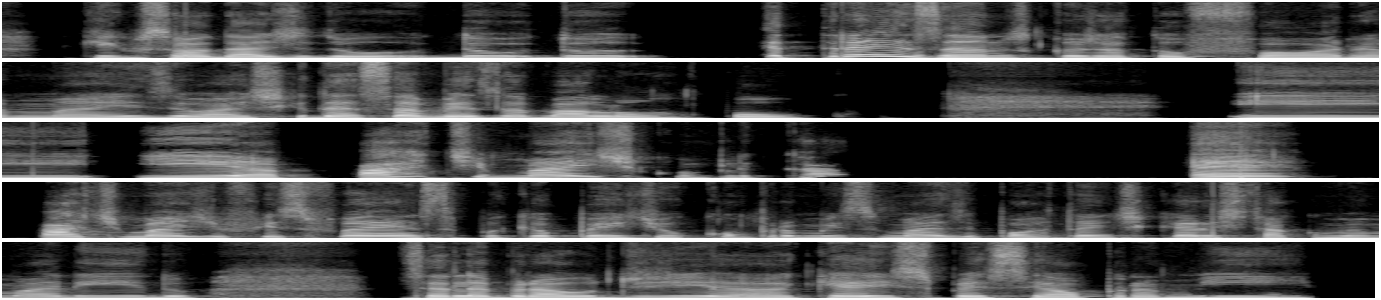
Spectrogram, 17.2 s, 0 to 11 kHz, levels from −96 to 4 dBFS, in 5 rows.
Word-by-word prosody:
fiquei 220 - -4
com 195 - -6
saudade 195 -2 +2
do 200 +1 0
do 230 +3 0
do 240 +1 -1 0.3
é - - +4
3 330 -1 +5
anos 235 0 +5
que - - -6
eu 230 - +4
já 215 - +1
tô 205 0 -3
fora, 190 +1 -2
mas 210 0 0
eu 220 - +2
acho 200 0 -1
que 225 - -5
dessa 240 +3 +4
vez 210 0 +2
abalou 220 -2 +2
um - - -2
pouco 185 -2 -3 0.9
e 230 0 0
e 260 +1 +5
a 245 0 +3 0.2
parte 270 +2 +1
mais 280 +5 +1
complicada 230 -1 -8 0.9
É, 300 +2 +5 0.3
parte 275 0 +2
mais 290 +1 +2
difícil 280 0 -4
foi 295 0 +3
essa, 280 -3 0
porque 245 -1 -10
eu - - -3
perdi 245 0 -1
o - - -4
compromisso 250 -2 -6
mais 275 +2 -1
importante 270 -1 -3
que 270 - -4
era 255 - +1
estar 250 +1 -4
com 240 - -10
o - - -3
meu 245 0 -2
marido, 225 -3 -3 0.5
celebrar 220 -2 +4
o - - +2
dia 215 +1 0
que 230 +3 0
é 225 - +5
especial 220 -2 0
pra 215 +1 -3
mim. 205 0 0
230 Hz, 200 wpm, -22 LUFS, 215-255 Hz, 0.9 s, 3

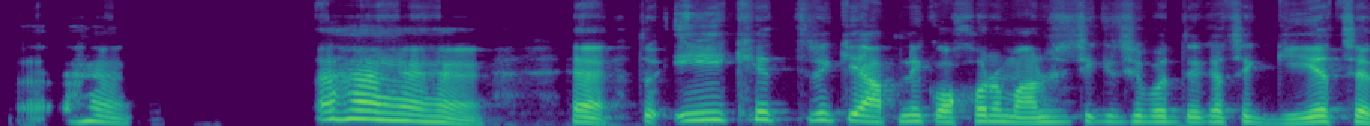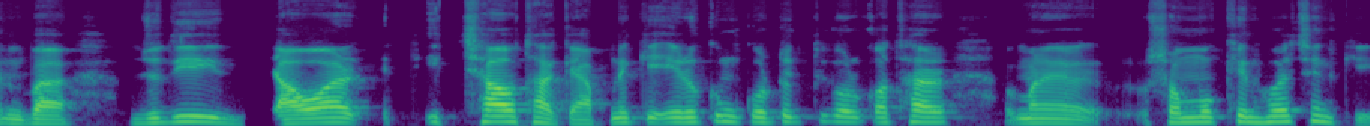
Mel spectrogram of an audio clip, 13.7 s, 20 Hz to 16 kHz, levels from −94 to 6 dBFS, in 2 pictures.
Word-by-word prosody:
আ - - -12 0.3
হ্যাঁ। 160 -7 -2 1.0
আ - - +4
হ্যাঁ, 240 -3 +7
হ্যাঁ, 185 -3 +2
হ্যাঁ, 155 - -1 0.5
হ্যাঁ, - - +4 0.2
তো 360 - -1 0.2
এই 220 - +3
ক্ষেত্রে 225 -1 -2
কি 200 - +4
আপনি 175 +3 -3
কখনো 175 +3 +1
মানসিক 155 +2 0
চিকিৎসাবিদদের 165 -1 -4
কাছে 160 +1 -3 0.2
গিয়েছেন? 155 +2 +2
বা 120 - +6 0.5
যদি 150 +5 0 0.4
যাওয়ার 135 +5 +6
ই - - -17 0.4
ইচ্ছাও 165 +2 +6
থাকে 145 -5 +1
আপনি 135 +6 -4
কি 145 - -2
এরকম 150 +4 -1
কটুক্তিকর 155 +2 -3
কথার 150 +1 +2 0.5
মানে 130 0 0 0.5
সম্মুখীন 150 +2 0
হয়েছেন 165 +1 0
কি? 90 - -11
160 Hz, 140 wpm, -23 LUFS, 145-170 Hz, 1.0 s, হ্যাঁ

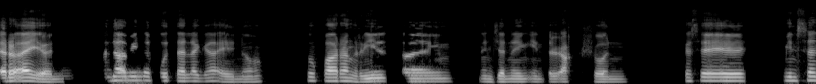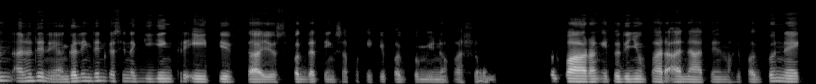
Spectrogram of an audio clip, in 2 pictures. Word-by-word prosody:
Pero 150 +1 +9
ayun, 125 -6 +7 0.4
madami 185 +1 +3
na 185 - 0
po 175 - -3
talaga, 155 -1 -1
eh, 120 -1 -2
'no. 125 +2 -7 0.4
So 175 -1 -5
parang 160 -4 +4
real 140 +3 +3 0.2
time, 140 0 0 0.2
nandiyan 130 -1 -3
na 130 - -2
'yung 130 0 -4
interaction. 125 -1 -4 0.6
Kasi 160 +2 -4 0.8
minsan 180 0 -1
ano 150 +2 -3
din, 170 -5 -4
eh, - - -7
ang 125 - -7
galing 160 +3 -2
din 170 - -4
kasi 150 0 -9
nagiging 135 -1 -5
creative 130 -2 -4
tayo 115 0 +1
sa 115 - -22
pagdating 115 -1 -5
sa 120 0 -17
pakikipagkomunikasyon. 115 -1 -12 0.6
So - - -9
parang 130 -1 +6
ito 130 +1 -4
din 130 +1 -2
'yung 120 - -18
paraan 125 -1 -1
natin 115 0 -6
makipag-connect, 130 +4 -5
130 Hz, 145 wpm, -24 LUFS, 120-150 Hz, 0.8 s, Pero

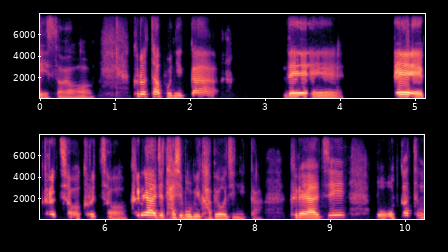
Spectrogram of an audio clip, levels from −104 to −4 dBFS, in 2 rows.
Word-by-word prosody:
있어요. 135 0 -12 0.5
그렇다 220 -1 0
보니까 170 +1 -7 0.9
네. 185 +2 +4 1.3
네 190 -6 +8
그렇죠, 145 - -7
그렇죠. 75 - -12
그래야지 220 -3 +4
다시 195 -1 -3
몸이 160 -1 -5
가벼워지니까. 155 -4 -7 0.4
그래야지 195 - 0 0.4
뭐 160 -1 -6
옷 175 - -8
같은 210 -2 -7
170 Hz, 230 characters per minute, -20 LUFS, 145-200 Hz, 1.3 s, 네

